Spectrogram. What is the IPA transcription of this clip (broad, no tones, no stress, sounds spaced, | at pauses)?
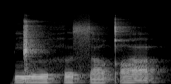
ŋ͡ǁ ɵː h ə s a qʼ a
